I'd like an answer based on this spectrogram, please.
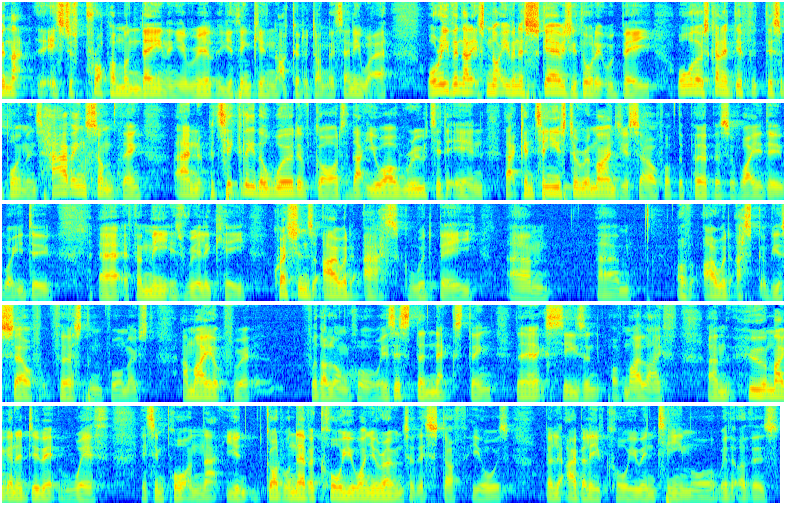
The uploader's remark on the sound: Recorded at Proximity 2019.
